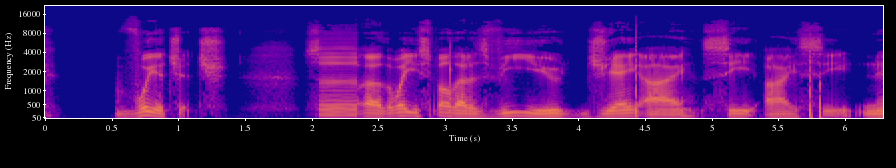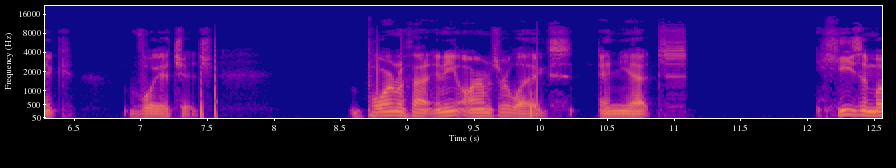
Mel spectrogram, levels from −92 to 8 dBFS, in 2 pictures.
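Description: Speech, with two Bluetooth stutter dropouts. At 2.08 to 2.38 s, just before "uh the way you", the receiver loops its last short slice into a machine-gun buzz for about 0.27 s, which sounds like roughly 19 lost packets, and then picks up further on. At 10.95 to 11.11 s there's a shorter one of about 0.13 s. There's also a run of loud pops, each around 20 dB above the speech, most likely driver or switching glitches. Single pops land at 3.05 s (between "the way you spell" and "that is") and 4.44 s. Double pops come at 5.75 to 5.84 s, 7.46 to 7.58 s, 8.78 to 8.98 s, and 9.93 to 10.00 s (right after "any arms or"), with the speech carrying on underneath.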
